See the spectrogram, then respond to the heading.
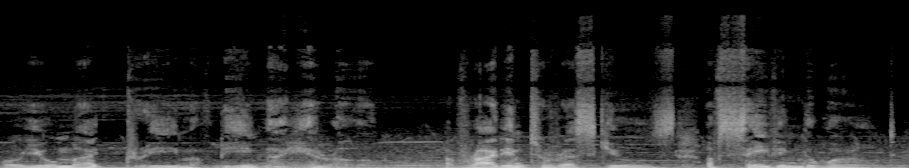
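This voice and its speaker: An actor playing a gruff, bitter older mentor who talks with curt, scornful sarcasm in a dramatic video game. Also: male voice, on the high side, slow, over music. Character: bitter, gruff old mentor guarding his land.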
